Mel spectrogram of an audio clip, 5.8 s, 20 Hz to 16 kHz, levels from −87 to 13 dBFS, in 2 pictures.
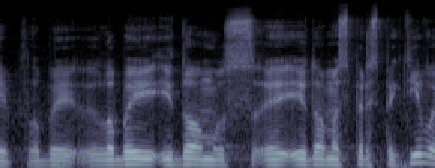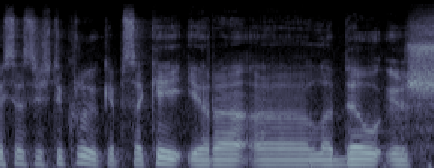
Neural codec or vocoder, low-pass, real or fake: none; 14.4 kHz; real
